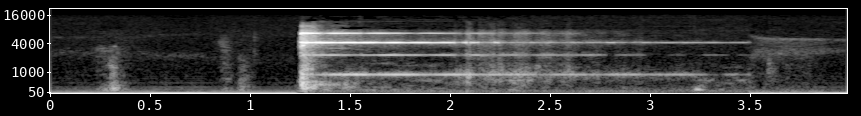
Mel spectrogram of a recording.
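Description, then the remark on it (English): A single bright bell is struck once, its clear metallic tone ringing out and slowly fading over a couple of seconds with nothing else around it. “All right, so I'm going to ring this bell, and y'all are going to go at it.”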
